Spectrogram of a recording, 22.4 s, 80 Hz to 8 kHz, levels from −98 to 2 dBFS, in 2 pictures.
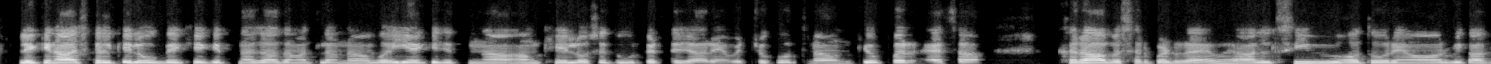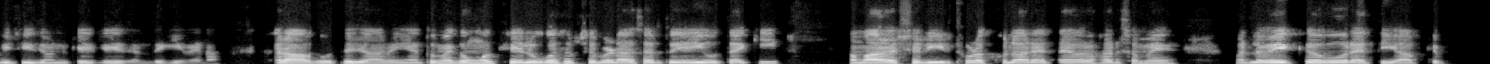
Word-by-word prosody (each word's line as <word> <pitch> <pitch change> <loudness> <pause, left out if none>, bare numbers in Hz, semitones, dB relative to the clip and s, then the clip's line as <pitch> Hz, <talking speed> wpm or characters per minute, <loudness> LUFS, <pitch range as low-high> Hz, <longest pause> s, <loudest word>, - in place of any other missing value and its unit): लेकिन 160 +3 +6
आजकल 170 +2 +5
के 180 +2 +4
लोग 170 -1 +2
देखिए 170 +1 +1
कितना 170 0 -2
ज़्यादा 165 -1 -1
मतलब 160 +1 -5
ना 185 +1 -5
वही 170 +1 +2
है 165 -1 +3
कि 175 - 0
जितना 165 +2 -5 0.2
हम 170 0 -5
खेलों 160 -1 0
से - - -1
दूर 155 0 -5
करते 155 0 -2
जा 150 -1 -1
रहे 145 +1 -4
हैं 150 - -12
बच्चों 155 +2 -6
को, 170 +2 -5
उतना 195 +3 -5
उनके 190 -2 -3
ऊपर 180 0 0 0.2
ऐसा 165 +2 -3 0.7
खराब 155 -1 +5
असर 160 0 -4
पड़ 150 -3 0
रहा 145 +1 0
है, 170 - -1
वो 210 +1 -4
आलसी 175 +3 0
भी 185 - 0
बहुत 170 -2 0
हो 165 0 +2
रहे 165 0 -1
हैं 165 - -5
और 160 0 -3
भी 175 +1 -1
काफ़ी 160 0 -1
चीज़ें 155 0 -2
उनके 150 0 -5
लिए 150 0 -4
ज़िंदगी 140 0 -9
में 145 - -10
ना, - - -12 0.5
खराब 140 -1 +4
होती 140 0 0
जा 130 -1 -1
रही 140 +2 -7
हैं। 160 +1 -6
तो 185 - -2
मैं 185 0 +1
कहूँगा 190 +1 +2
खेलों 175 -1 +4
का 185 - +5
सबसे 180 +2 -2
बड़ा 170 -1 +2
असर 170 0 0
तो 175 - 0
यही 165 0 +3
होता 155 -1 -1
है 155 - +1
कि, 190 +4 -8 0.6
हमारा 165 +2 +5
शरीर 170 -1 +2
थोड़ा 180 +1 +3
खुला 165 0 +1
रहता 160 -1 -2
है 165 - -1
और 170 +1 -1
हर 170 -1 -3
समय 180 +1 -4 0.5
मतलब 180 +3 +1
एक 190 0 +5
वो 185 -1 +3
रहती 140 -5 -1
है 135 - -1
आपके 130 +2 -7
पास 70 - -28
165 Hz, 220 wpm, -20 LUFS, 155-175 Hz, 0.7 s, लेकिन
